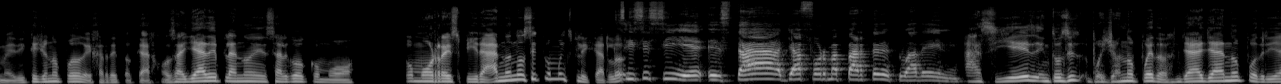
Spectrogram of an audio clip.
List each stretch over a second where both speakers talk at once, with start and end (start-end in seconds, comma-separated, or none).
none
